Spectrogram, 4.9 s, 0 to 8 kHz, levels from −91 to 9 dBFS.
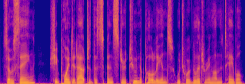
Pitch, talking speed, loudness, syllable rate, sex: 115 Hz, 195 wpm, -21 LUFS, 5.4 syllables/s, male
